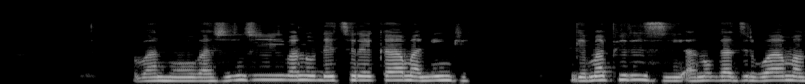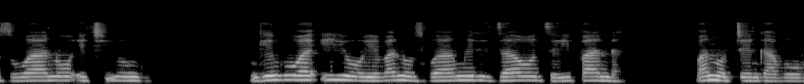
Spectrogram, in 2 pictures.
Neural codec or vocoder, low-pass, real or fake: none; 7.2 kHz; real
